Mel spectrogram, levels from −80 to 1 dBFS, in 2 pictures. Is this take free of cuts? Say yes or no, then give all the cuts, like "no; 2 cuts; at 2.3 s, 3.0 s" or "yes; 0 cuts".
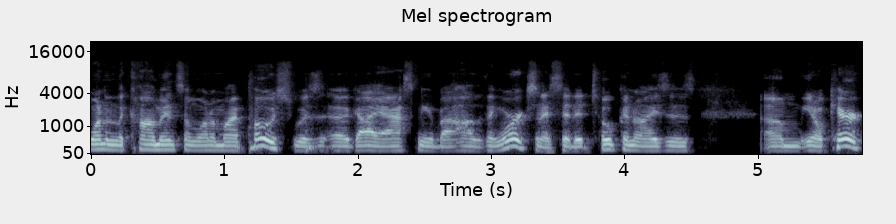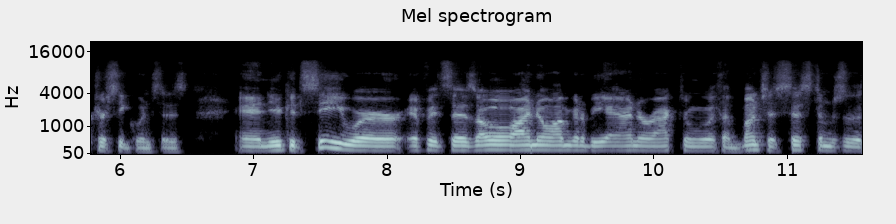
yes; 0 cuts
